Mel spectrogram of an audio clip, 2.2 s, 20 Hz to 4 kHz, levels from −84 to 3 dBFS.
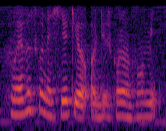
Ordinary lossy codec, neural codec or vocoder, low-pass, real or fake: none; none; 3.6 kHz; real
